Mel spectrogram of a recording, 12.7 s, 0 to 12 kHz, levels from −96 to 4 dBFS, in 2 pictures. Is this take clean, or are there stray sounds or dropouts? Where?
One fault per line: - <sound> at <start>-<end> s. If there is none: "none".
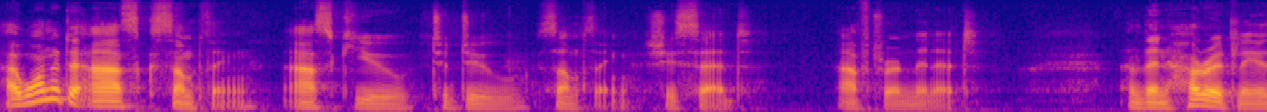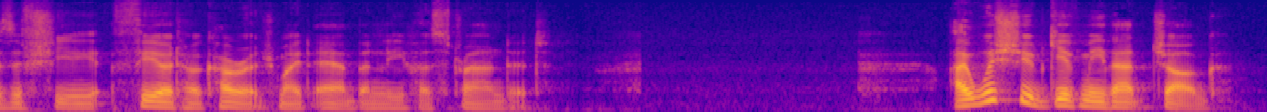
none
